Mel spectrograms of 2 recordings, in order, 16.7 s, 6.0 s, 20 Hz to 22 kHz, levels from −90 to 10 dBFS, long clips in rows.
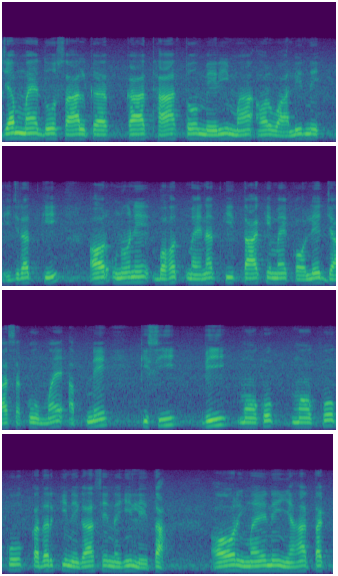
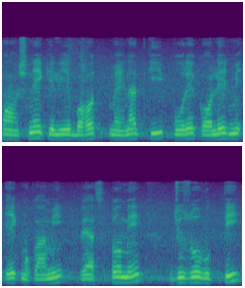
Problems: none marked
